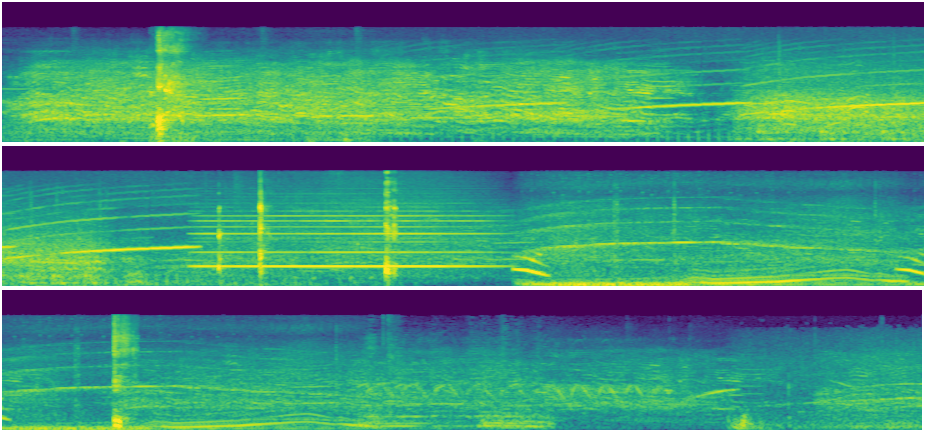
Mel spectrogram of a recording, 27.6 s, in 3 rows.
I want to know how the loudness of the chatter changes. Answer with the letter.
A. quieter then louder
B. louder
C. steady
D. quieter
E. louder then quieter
D.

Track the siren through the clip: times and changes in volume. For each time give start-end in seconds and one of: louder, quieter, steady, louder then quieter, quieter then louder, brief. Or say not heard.
0.0-27.6 louder then quieter.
